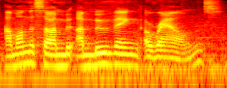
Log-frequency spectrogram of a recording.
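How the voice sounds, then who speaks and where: A man's voice: mid-range voice, moderate pace, bright, forceful tone, soft background music. A man with a New Zealand accent playing a tabletop game, thinking aloud, trailing off and restarting, often laughing. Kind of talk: casual in-character play.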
